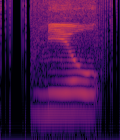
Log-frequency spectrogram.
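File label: "niu" first tone, Chinese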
